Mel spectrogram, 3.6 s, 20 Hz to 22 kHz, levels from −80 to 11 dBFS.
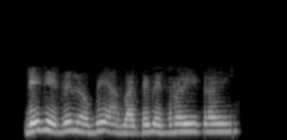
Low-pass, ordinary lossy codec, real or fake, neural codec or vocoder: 3.6 kHz; MP3, 16 kbps; fake; codec, 24 kHz, 0.9 kbps, WavTokenizer, medium music audio release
